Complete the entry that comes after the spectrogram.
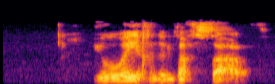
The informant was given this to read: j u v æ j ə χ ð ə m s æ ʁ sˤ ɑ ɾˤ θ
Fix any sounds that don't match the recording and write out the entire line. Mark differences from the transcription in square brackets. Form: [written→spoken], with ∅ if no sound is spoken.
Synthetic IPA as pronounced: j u v æ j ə χ ð ə m [s→θ] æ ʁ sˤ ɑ ɾˤ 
